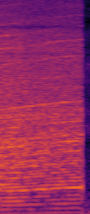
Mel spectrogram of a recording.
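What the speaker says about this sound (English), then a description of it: "This was one of the first cars I can ever remember having that signature blower whine" Supercharged Terminator Cobra engine revving with a steady high blower whine over the engine roar, loud and close, cutting off abruptly near the end.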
